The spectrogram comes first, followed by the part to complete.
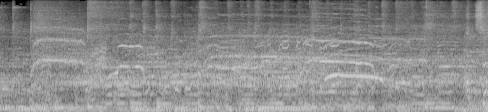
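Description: Live pop band playing with a steady, heavy low end, under high-pitched screams and whoops from a concert crowd.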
